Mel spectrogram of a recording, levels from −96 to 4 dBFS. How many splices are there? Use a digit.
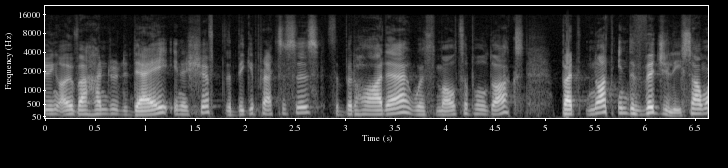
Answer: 1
